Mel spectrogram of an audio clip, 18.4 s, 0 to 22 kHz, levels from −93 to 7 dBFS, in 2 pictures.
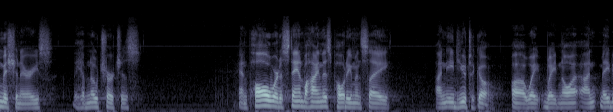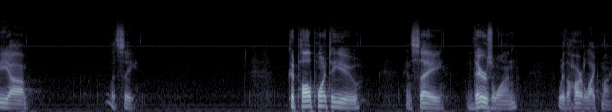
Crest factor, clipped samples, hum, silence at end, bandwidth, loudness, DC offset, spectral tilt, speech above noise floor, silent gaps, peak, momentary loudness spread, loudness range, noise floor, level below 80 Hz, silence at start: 22 dB; under 0.1%; none; 0 s; 12 kHz; -33 LUFS; under 0.1%; -5 dB/octave; 40 dB; none; -12 dBFS; 18 LU; 13 LU; -73 dBFS; -74 dBFS; 0 s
